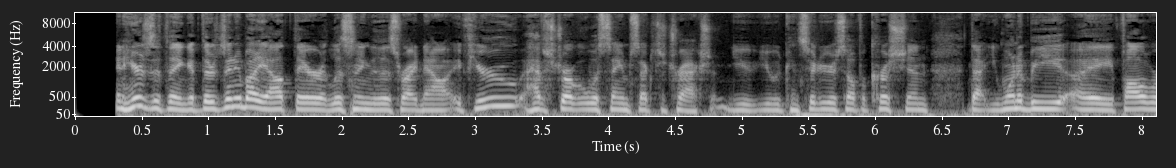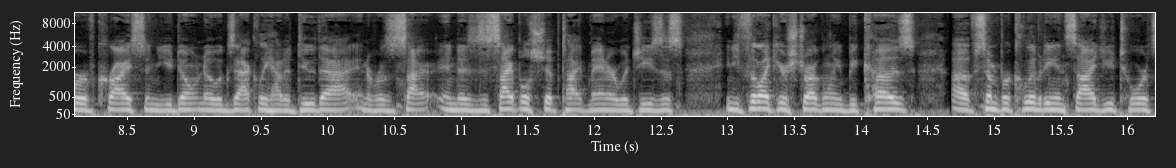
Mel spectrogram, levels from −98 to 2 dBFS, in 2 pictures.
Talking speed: 250 wpm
